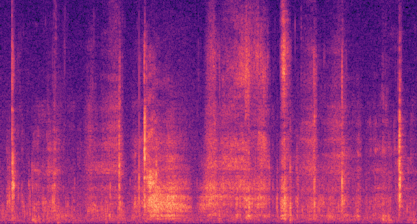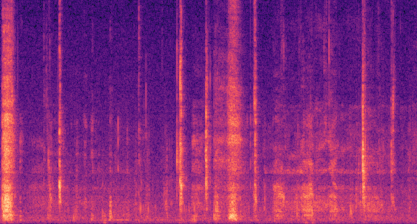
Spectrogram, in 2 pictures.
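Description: A person chewing a mouthful of fried rice with open, wet lip smacks and mouth clicks coming at an uneven pace.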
